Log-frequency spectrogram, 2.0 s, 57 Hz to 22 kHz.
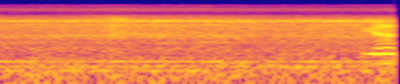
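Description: Southern Class 377 Electrostar electric multiple unit approaching the station, a steady low rumble with a faint held hum.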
